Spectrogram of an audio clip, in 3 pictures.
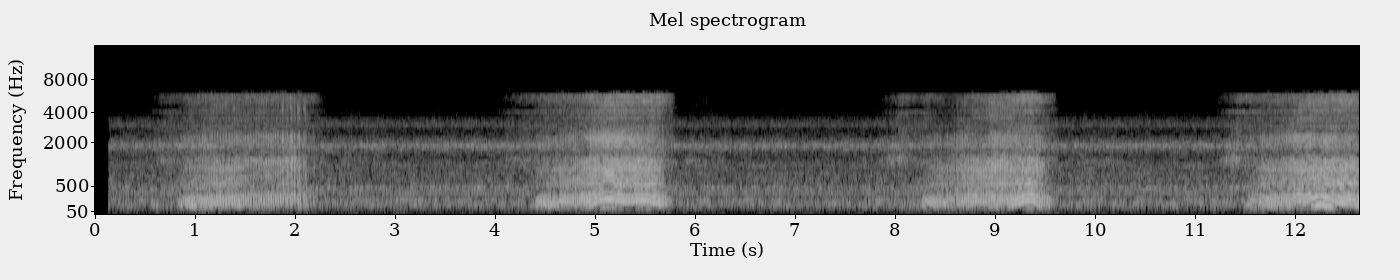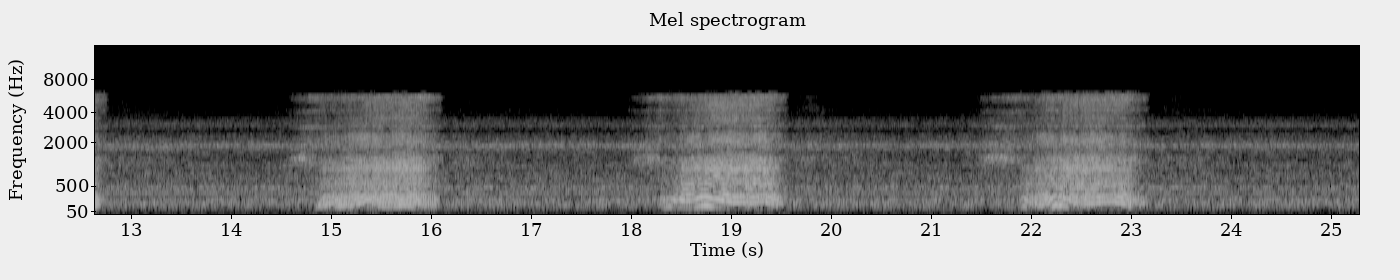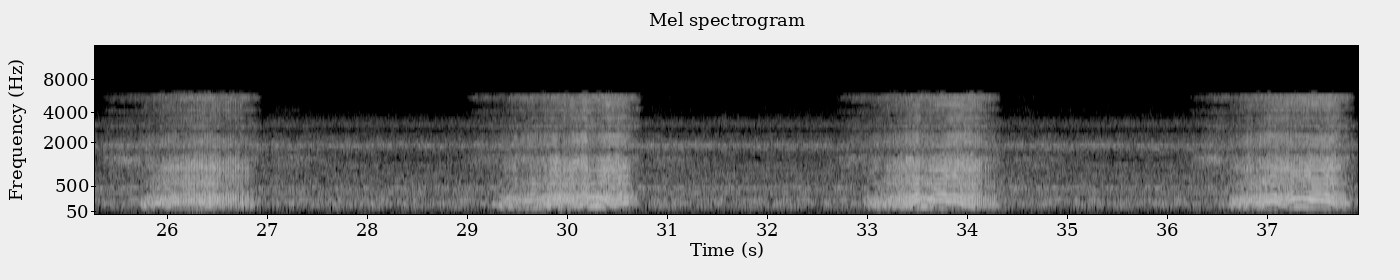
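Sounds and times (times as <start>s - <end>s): man snoring: 0.6s - 2.3s, 4.1s - 5.9s, 7.8s - 9.6s, 11.2s - 12.9s, 14.6s - 16.2s, 18.0s - 19.6s, 21.5s - 23.2s, 25.4s - 27.0s, 29.0s - 30.8s, 32.7s - 34.4s, 36.2s - 37.9s.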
